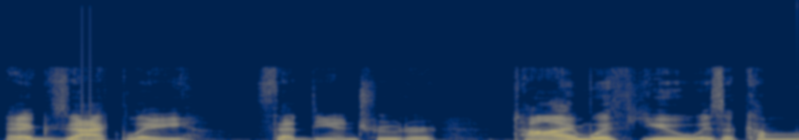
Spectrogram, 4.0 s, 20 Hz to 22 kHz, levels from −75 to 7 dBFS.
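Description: At 0.42 to 0.46 s there are chunks out of order: one 20 ms chunk lands a chunk late, swapping places, so you get a brief jumbled blip.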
